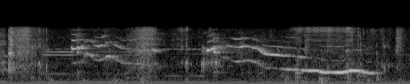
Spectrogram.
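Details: A Wire Fox Terrier listens to a singing dog: a dog's high, wavering howl slides up and then falls slowly, sounding almost like singing.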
